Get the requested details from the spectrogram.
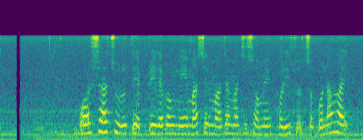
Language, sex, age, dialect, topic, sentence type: Bengali, female, 25-30, Jharkhandi, agriculture, statement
